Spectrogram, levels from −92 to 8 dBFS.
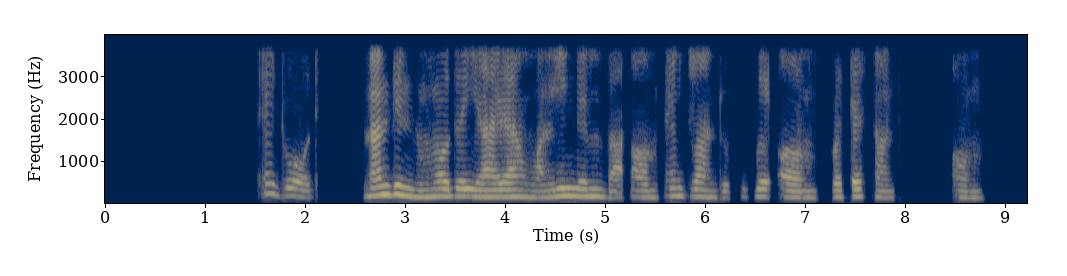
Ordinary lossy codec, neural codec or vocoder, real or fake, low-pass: none; codec, 16 kHz, 2 kbps, FreqCodec, smaller model; fake; 3.6 kHz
